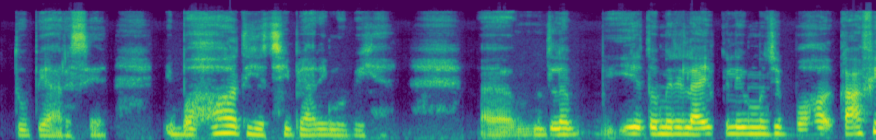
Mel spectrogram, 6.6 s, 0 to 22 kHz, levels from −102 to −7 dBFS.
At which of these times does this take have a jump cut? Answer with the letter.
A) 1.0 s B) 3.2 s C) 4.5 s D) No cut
D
